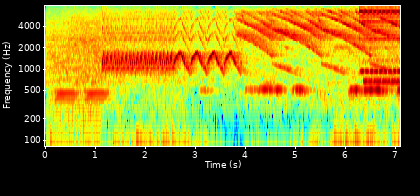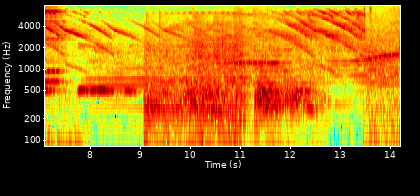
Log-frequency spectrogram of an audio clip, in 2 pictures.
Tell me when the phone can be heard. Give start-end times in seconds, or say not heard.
0.1-1.3, 6.0-7.8, 10.8-11.8.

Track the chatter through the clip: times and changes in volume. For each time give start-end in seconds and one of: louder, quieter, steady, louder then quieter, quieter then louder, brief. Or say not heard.
not heard.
